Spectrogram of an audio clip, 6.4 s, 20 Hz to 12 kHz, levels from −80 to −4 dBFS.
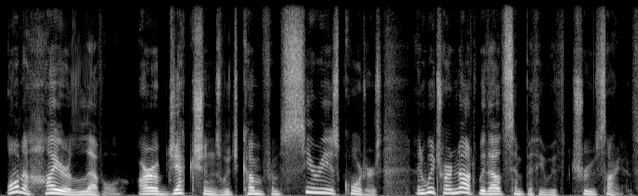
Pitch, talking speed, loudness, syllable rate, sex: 180 Hz, 190 wpm, -17 LUFS, 5.5 syllables/s, male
